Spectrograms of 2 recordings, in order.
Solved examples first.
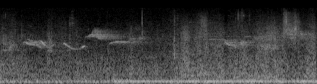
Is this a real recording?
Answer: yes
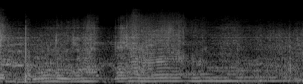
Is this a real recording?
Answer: no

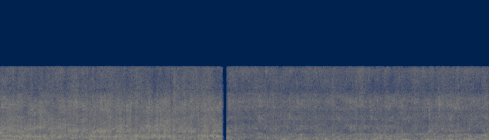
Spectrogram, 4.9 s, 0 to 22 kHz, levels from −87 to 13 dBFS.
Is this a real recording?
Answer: no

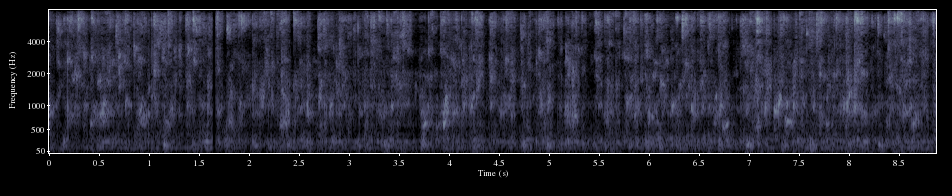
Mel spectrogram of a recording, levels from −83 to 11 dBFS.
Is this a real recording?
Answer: no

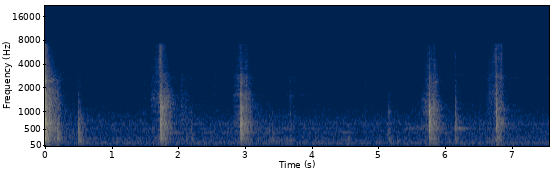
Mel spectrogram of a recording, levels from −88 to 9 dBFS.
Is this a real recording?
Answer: yes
